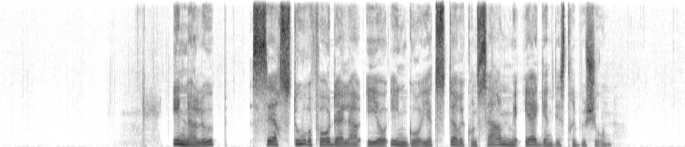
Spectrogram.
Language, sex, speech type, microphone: Norwegian, female, read, Shure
